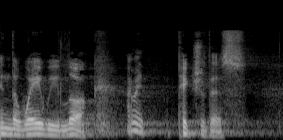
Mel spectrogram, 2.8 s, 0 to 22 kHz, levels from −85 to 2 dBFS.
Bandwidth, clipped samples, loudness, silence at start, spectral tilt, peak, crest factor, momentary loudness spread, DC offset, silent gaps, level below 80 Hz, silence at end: 10.5 kHz; under 0.1%; -30 LUFS; 0 s; -6 dB/octave; -12 dBFS; 18 dB; 14 LU; under 0.1%; none; -68 dBFS; 0.4 s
